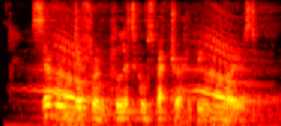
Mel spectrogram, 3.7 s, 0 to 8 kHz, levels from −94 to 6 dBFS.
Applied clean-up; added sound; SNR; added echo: none; Race car, auto racing; 5 dB; reverberation time 1.2 s.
